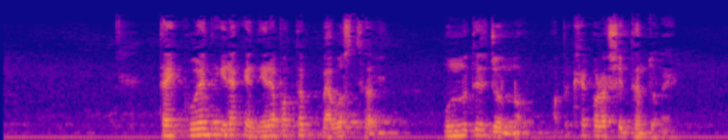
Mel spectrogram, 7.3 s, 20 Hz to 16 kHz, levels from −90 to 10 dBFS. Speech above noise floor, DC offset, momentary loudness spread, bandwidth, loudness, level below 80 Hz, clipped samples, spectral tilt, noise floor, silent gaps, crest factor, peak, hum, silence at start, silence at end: 24 dB; under 0.1%; 17 LU; 11 kHz; -23 LUFS; -50 dBFS; under 0.1%; -5 dB/octave; -47 dBFS; none; 22 dB; -2 dBFS; none; 0.05 s; 0.3 s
